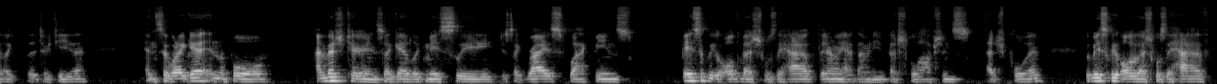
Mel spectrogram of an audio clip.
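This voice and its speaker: On a casual, unscripted Q&A stream, a Delhi-area man from North India talks in Hindi peppered with English. His medium-pitched voice is steady, quick, and a bit mellow, though he sounds tired and casual, hesitating and drifting off mid-answer. The audio quality is poor.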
